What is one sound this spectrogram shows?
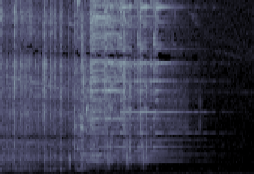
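Bright game chimes ring out in a rising series.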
